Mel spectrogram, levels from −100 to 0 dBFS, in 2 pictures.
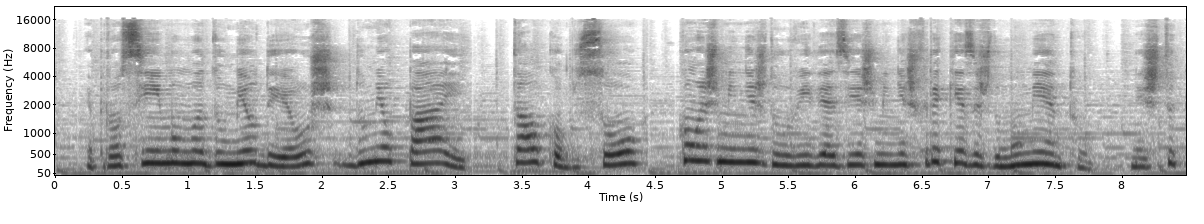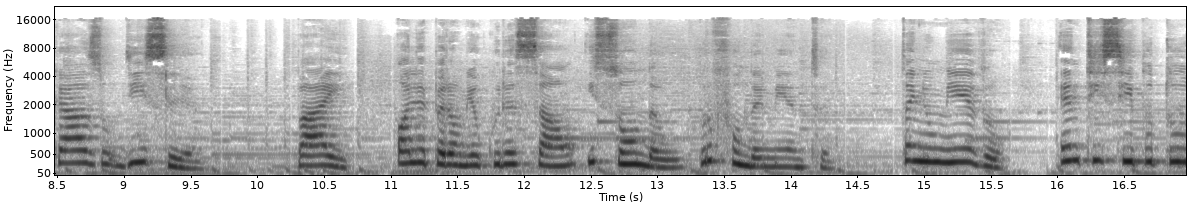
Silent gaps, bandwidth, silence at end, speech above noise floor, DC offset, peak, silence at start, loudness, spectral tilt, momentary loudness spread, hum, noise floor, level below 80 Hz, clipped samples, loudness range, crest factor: none; 17 kHz; 0 s; 25 dB; under 0.1%; -8 dBFS; 0 s; -22 LUFS; -4.5 dB/octave; 11 LU; none; -46 dBFS; -50 dBFS; under 0.1%; 3 LU; 14 dB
